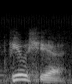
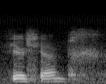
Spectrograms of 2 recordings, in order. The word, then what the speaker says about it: fuchsia: Spell the word fuchsia, meaning a plant with red, pink, white, or purple drooping four-petal flowers. Pronounce it. Fuchsia.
